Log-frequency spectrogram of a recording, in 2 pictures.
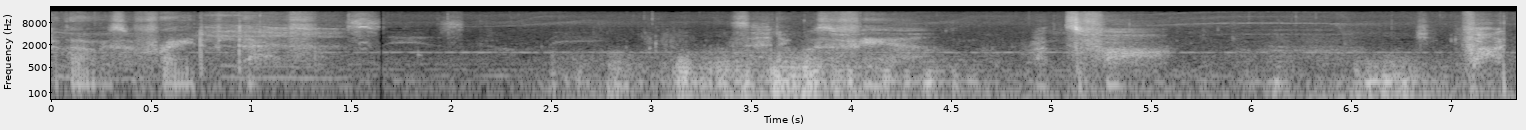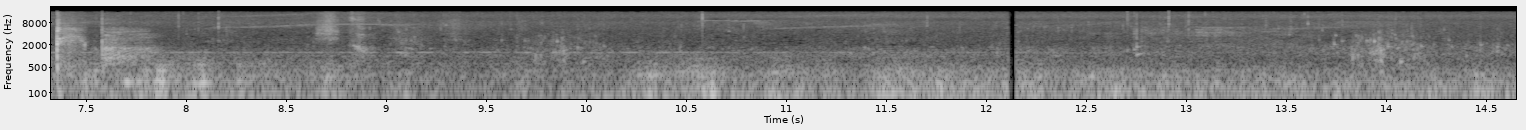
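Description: A wooden paddle splashes and swishes through water.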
